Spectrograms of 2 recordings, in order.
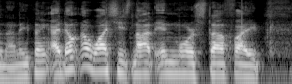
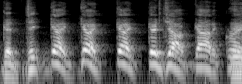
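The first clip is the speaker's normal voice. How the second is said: mock excited praise; 7 semitones higher than usual. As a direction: rattle off the praise like a giddy crew. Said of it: "everybody in the production team like".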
